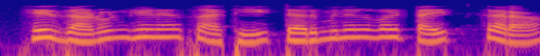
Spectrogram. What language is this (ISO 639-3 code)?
mar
